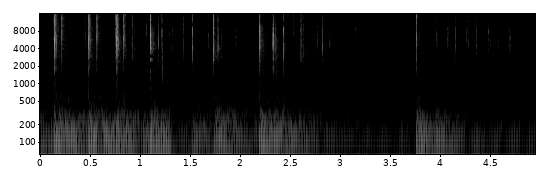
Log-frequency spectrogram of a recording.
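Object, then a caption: Acrylic fake nails. Long coffin-shaped ombre acrylic fake nails on both hands tap and click their tips together. The result is about fifteen sharp, bright, dry clicks in quick clusters, each stopping almost instantly, over a faint low hum.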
